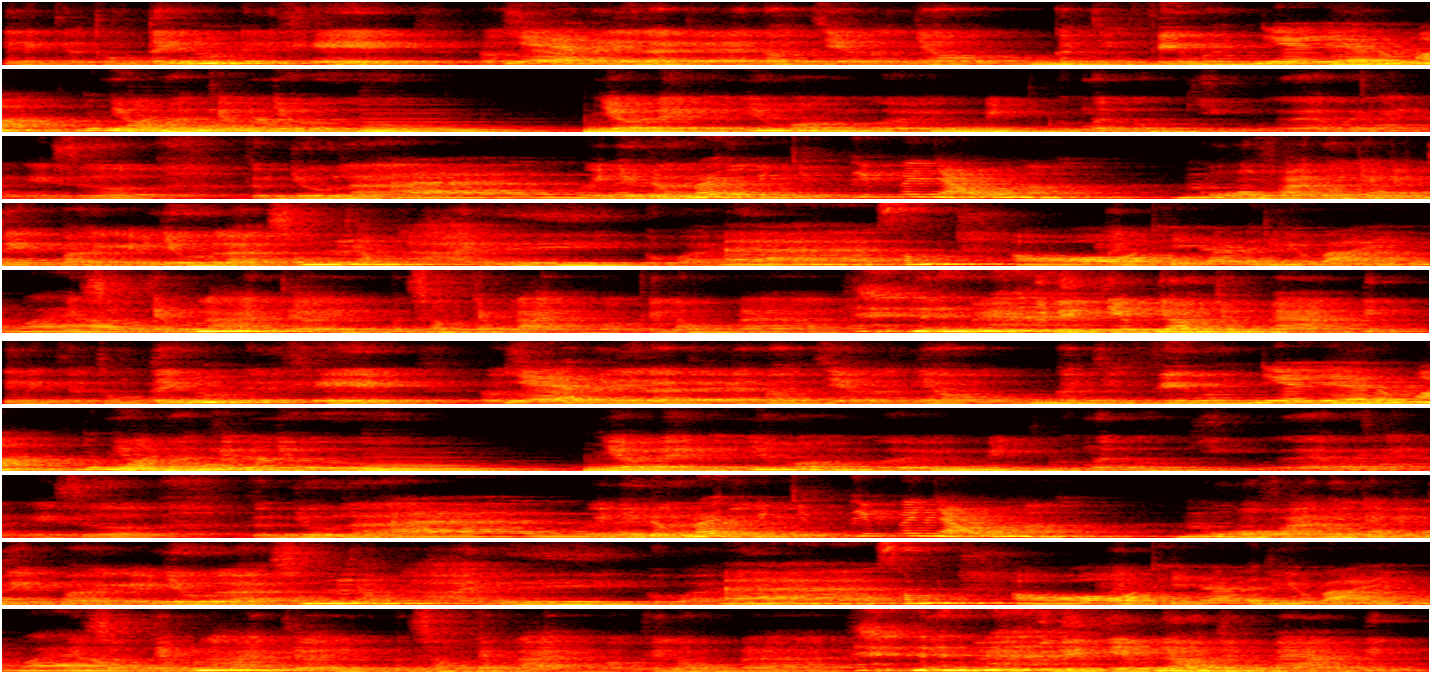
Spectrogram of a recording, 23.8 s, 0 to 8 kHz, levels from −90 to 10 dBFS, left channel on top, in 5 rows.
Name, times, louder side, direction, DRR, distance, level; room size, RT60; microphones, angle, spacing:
voice 1, 0.0-4.2 5.1-6.1 6.7-10.9 11.4-12.2 13.5-16.8 17.9-18.1 18.3-18.6 19.2-23.6, equal, 80° left, -4 dB, 1.9 m, -28 dB
sound 1, 3.4-4.9 5.2-6.4 6.7-7.2 7.5-8.3 8.6-8.7, left 1 dB, 25° left, 0.8 m, -24 dB
voice 2, 4.2-5.7 7.2-7.5 10.8-13.1 13.4-13.6 13.9-14.5 15.3-15.5 16.7-19.9 21.9-23.1, equal, 5° right, 0 dB, 0.4 m, -22 dB
8.3 x 3.9 x 2.9 m, 1.1 s
head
